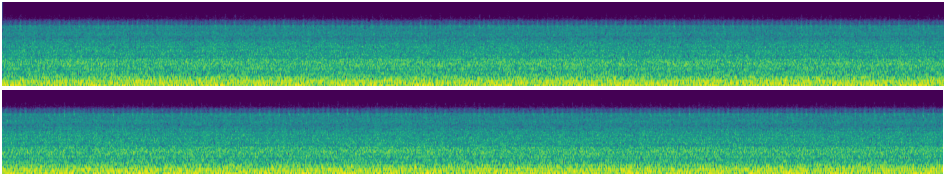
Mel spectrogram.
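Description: Helicopter in flight: steady rotor and engine noise with a strong low hum, unchanging throughout.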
